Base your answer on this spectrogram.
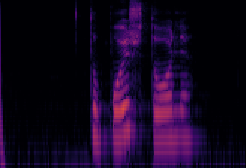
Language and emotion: Russian, neutral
